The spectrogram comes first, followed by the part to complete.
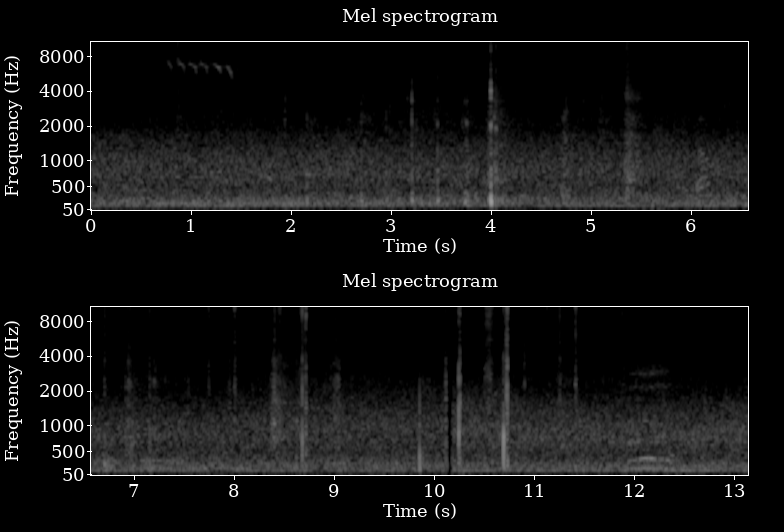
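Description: Sounds of a pole vault attempt: a run of light clicks leading into one sharp knock about four seconds in, which fits the pole striking the plant box, followed by scattered knocks and thuds. Under it all is a steady low background with faint voices.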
